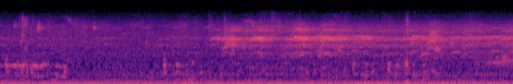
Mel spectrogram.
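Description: Birds calling, the high calls thickest from about three and a half seconds in, over a low steady rumble.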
